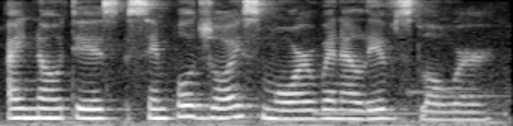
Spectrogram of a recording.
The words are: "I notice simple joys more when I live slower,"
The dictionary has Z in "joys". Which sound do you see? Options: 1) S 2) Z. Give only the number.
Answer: 1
